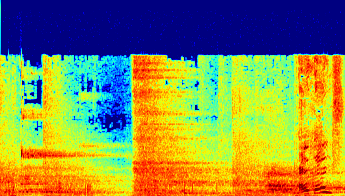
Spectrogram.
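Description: A basketball being bounced on the hardwood floor of a large gym, a series of dull thumps.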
